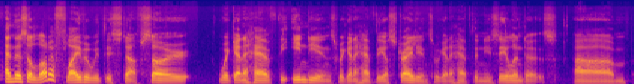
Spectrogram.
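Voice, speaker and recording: A man's voice: sits low, fairly even intonation, moderate pace, a little mellow, no echo, studio quality. A man hosting a casual livestream discussion about a hobby, talking conversationally. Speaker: livestream host.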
